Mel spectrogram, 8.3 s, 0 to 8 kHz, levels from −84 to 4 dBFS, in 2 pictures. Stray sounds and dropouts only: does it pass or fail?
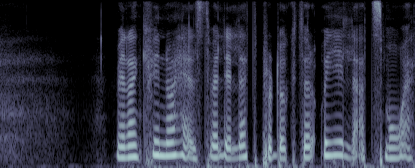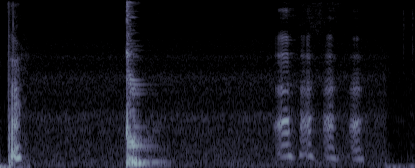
fail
